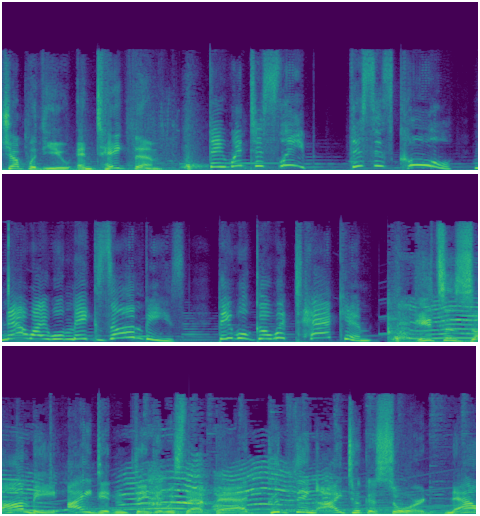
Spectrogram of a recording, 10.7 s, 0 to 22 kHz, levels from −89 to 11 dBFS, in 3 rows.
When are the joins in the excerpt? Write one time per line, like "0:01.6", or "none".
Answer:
0:01.2
0:06.5

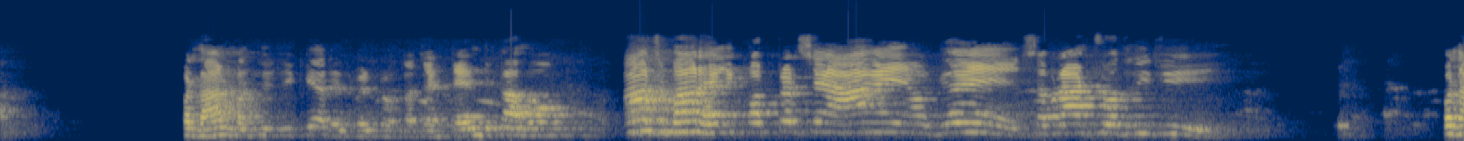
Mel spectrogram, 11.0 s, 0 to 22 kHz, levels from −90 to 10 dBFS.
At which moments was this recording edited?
0:04.7

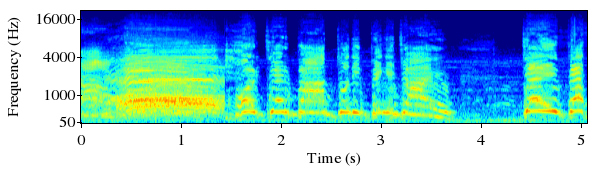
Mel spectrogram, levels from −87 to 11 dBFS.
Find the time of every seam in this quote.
0:01.5

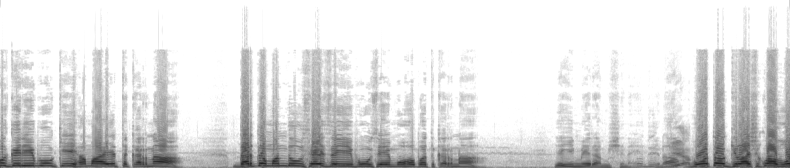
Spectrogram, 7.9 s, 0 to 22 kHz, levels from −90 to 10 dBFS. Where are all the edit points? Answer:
0:06.6

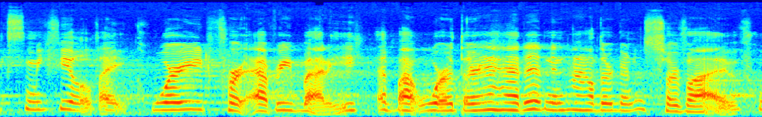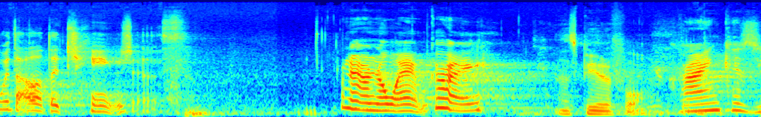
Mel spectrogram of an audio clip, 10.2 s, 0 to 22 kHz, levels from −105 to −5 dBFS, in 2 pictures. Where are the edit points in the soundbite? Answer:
none

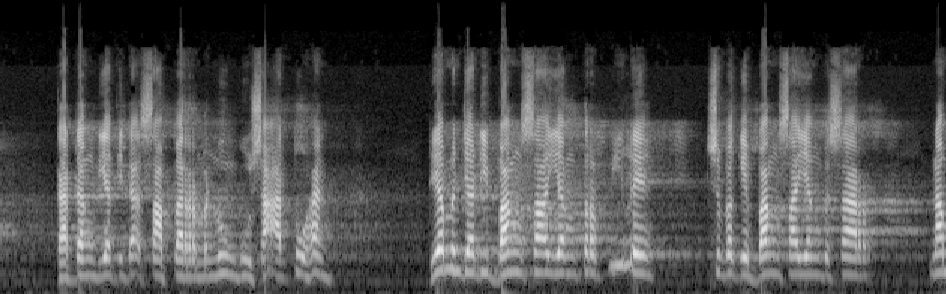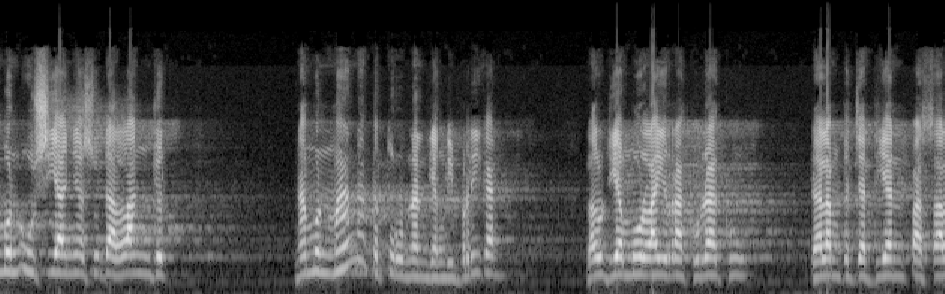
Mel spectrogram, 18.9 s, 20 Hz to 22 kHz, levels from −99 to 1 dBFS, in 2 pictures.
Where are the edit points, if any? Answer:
none

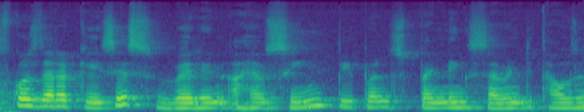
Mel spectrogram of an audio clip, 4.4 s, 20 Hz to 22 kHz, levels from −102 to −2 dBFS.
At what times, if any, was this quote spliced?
none

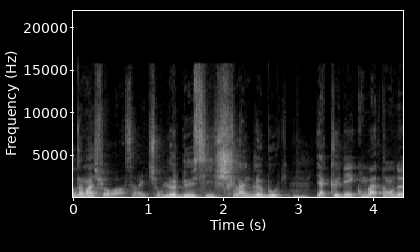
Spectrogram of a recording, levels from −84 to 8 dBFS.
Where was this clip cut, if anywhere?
0:01.1

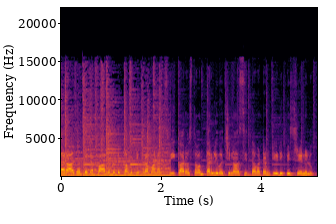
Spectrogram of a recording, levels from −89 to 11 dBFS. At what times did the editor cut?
none

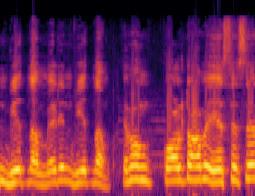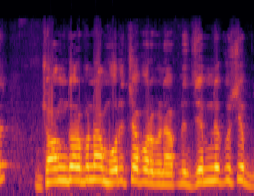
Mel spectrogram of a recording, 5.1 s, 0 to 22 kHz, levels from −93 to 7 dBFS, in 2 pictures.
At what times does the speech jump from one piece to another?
0:01.1

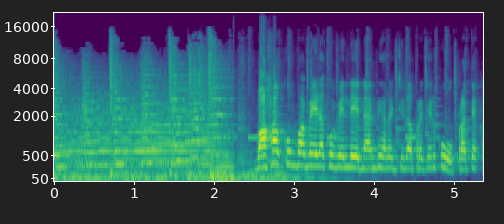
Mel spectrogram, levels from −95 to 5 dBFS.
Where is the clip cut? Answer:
0:02.2

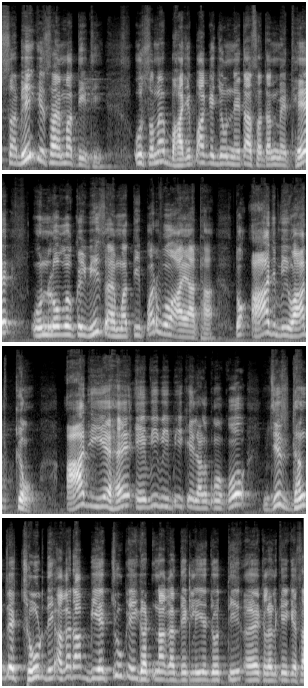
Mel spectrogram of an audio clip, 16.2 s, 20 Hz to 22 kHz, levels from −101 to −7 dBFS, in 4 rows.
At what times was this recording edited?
none

